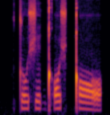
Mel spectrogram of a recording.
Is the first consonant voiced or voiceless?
voiceless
